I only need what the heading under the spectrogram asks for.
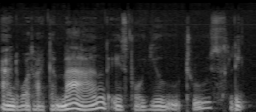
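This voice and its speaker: A woman's voice: very deep voice, slow, creaky, very noisy, exaggerated voice. An actress playing a sinister, taunting old witch in a horror audio drama, with a menacing, sing-song way of drawing out words. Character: sinister, taunting old witch who lures and cages her guests.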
